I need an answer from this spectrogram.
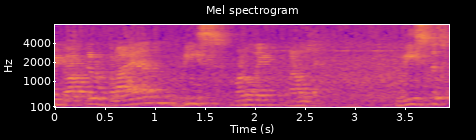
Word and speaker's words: Weiss: आता इथे काय आहे, इथे एक माणूस आहे तुम्हाला माहित नाही याची पुस्तकं तुम्ही वाचली आहेत की डॉक्टर ब्रायन वीस म्हणून एक माणूस आहे. वीस चं स्पेलिंग आहे WEISS आणि ब्रायन BRIAN.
